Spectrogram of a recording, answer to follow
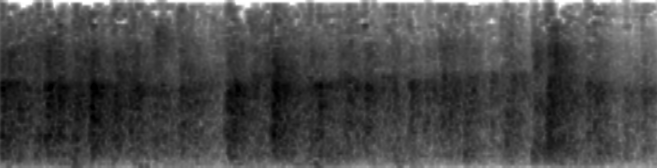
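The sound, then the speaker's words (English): A crowd applauds for the sponsors of a feast steadily for about five seconds, a dense wash of overlapping claps holding a fairly even, moderate level throughout with small swells, and no one speaking over it. “So a loud round of applause for all of them, please.”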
